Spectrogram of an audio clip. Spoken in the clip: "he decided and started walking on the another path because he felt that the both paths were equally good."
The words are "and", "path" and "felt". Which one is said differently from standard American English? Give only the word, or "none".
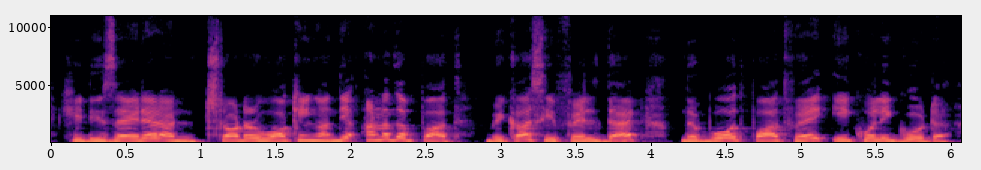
path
